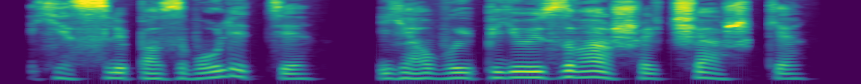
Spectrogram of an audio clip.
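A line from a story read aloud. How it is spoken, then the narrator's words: Whisper in ear. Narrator (Russian): шепнул ей на ухо мрак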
